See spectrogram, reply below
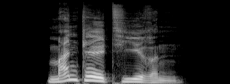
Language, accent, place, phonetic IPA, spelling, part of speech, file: German, Germany, Berlin, [ˈmantl̩ˌtiːʁən], Manteltieren, noun, De-Manteltieren.ogg
- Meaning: dative plural of Manteltier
